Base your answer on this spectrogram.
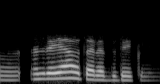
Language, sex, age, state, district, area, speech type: Kannada, female, 30-45, Karnataka, Udupi, rural, conversation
